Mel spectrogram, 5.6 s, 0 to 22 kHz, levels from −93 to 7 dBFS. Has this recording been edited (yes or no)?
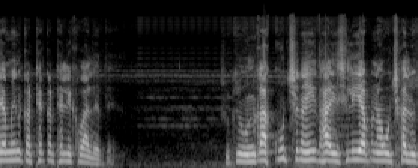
no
